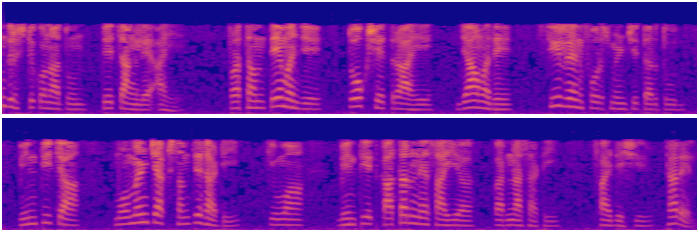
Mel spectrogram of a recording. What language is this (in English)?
Marathi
